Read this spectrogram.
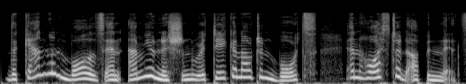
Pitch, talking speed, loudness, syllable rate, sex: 270 Hz, 195 wpm, -16 LUFS, 5.7 syllables/s, female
